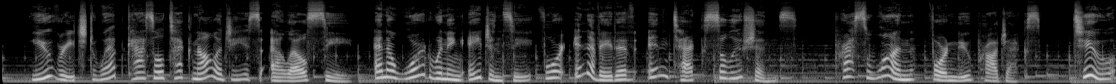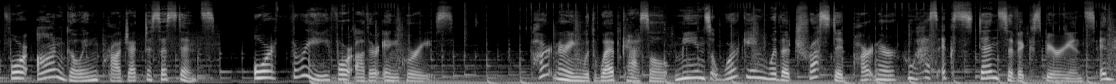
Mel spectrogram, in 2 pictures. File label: Telephony Sample; WebCastle Technologies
